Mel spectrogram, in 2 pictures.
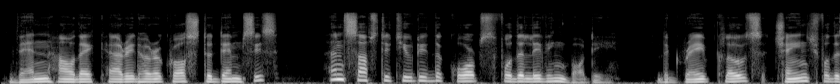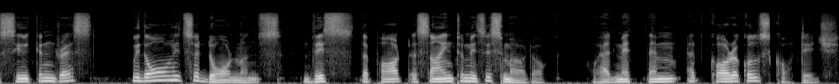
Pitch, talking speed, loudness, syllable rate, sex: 130 Hz, 145 wpm, -17 LUFS, 4.4 syllables/s, male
